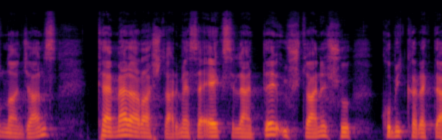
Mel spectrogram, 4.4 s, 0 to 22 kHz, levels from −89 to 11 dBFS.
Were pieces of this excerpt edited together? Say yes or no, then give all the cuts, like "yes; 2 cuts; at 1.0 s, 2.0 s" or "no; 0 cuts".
no; 0 cuts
